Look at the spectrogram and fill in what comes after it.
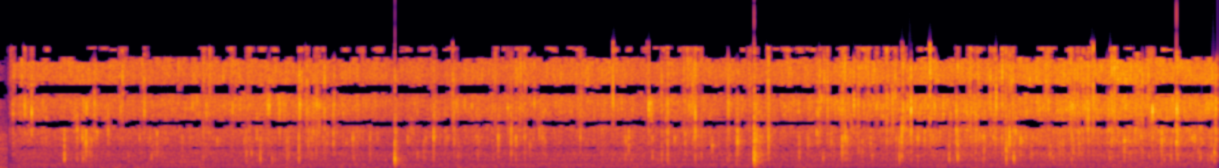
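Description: Masala-coated raw banana slices frying in coconut oil on a banana leaf in a pan. The oil sizzles steadily, with scattered crackles and pops.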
